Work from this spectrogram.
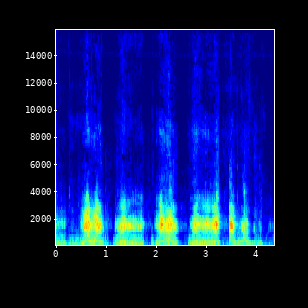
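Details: Growling American Bully puppies tussle roughly over an Angry Bird toy, each loud, gravelly growl lasting about half a second, five or six in a row with short pauses between.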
